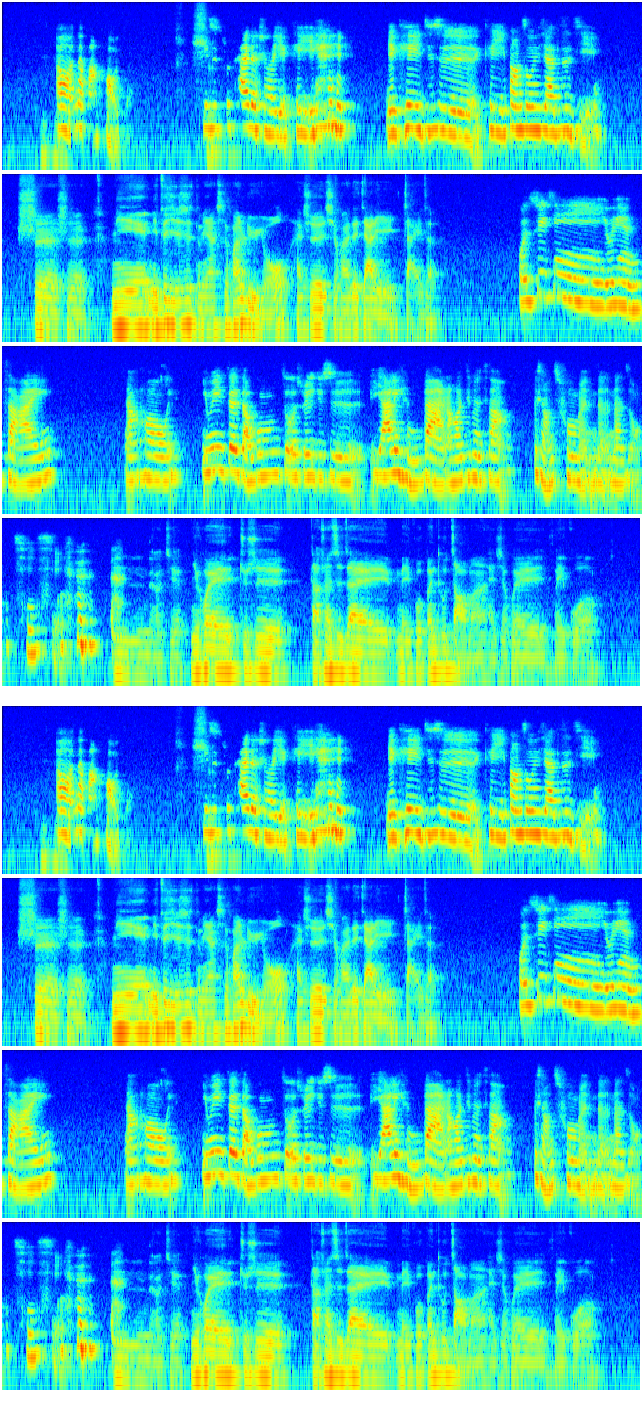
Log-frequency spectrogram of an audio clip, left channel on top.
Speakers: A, on the left (about 40°); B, in the centre.
A: 嗯哼，
B: 哦，那蛮好的，
A: 是
B: 就是出差的时候也可以，<laughs> 也可以就是可以放松一下自己。
A: 是是，你你自己是怎么样？喜欢旅游还是喜欢在家里宅着？
B: 我最近有点宅，然后因为在找工作，所以就是压力很大，然后基本上不想出门的那种情形。<laughs>
A: 嗯，了解。你会就是打算是在美国本土找吗？还是会回国？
